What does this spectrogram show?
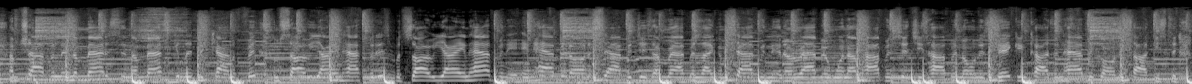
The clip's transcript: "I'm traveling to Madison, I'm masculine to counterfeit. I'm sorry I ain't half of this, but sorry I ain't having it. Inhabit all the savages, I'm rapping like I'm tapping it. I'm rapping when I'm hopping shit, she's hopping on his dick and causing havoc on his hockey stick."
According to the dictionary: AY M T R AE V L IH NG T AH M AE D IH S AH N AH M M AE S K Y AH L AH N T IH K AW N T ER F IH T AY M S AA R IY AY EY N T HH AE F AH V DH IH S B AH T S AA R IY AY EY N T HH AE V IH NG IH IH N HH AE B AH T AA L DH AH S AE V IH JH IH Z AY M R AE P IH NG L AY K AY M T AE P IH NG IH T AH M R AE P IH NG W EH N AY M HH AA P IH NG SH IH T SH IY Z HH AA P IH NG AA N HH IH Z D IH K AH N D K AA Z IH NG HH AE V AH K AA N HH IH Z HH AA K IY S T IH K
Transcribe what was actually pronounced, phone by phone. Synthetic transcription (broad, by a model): AY M T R AE V L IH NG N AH M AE D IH S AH N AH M M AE S K Y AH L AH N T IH K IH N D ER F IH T AY M S AA R IY AY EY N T HH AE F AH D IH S B AH T S AA R IY AY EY N HH AE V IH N IH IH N HH AE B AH T AA L DH AH S AE V IH JH IH Z AY M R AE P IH L AY K AY M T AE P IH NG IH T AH R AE IH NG W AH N AY M HH AA P IH NG S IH SH IY Z HH AA P IH NG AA N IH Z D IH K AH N K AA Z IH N HH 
